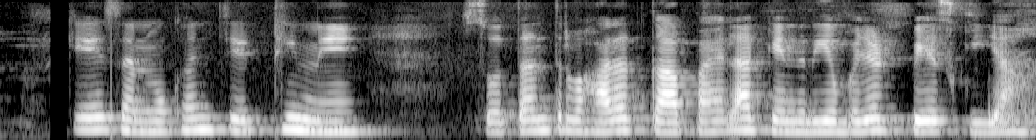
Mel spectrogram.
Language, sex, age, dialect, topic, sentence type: Hindi, female, 25-30, Marwari Dhudhari, banking, statement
